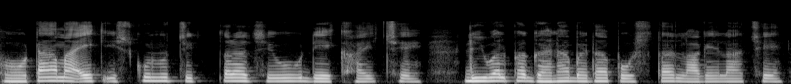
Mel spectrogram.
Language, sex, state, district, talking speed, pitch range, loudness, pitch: Gujarati, male, Gujarat, Valsad, 115 wpm, 140-155 Hz, -16 LUFS, 145 Hz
